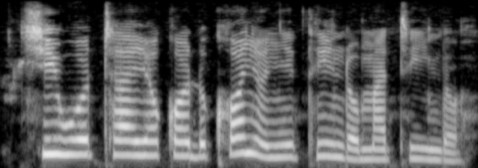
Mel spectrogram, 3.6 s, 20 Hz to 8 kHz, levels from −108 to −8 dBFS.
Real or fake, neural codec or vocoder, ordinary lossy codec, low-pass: fake; codec, 16 kHz, 8 kbps, FreqCodec, larger model; none; none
